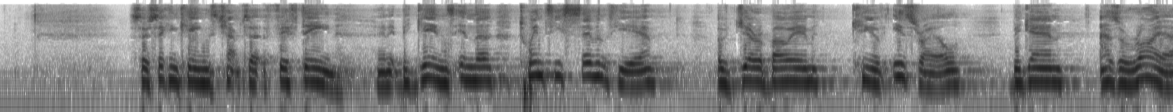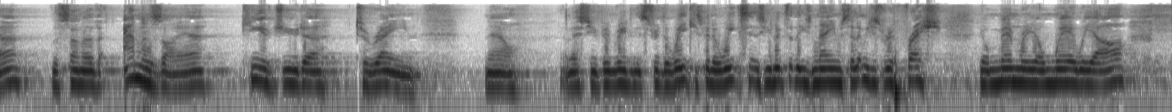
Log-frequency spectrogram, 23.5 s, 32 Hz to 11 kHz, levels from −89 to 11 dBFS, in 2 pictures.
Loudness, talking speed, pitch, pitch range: -9 LUFS, 150 wpm, 150 Hz, 135-160 Hz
